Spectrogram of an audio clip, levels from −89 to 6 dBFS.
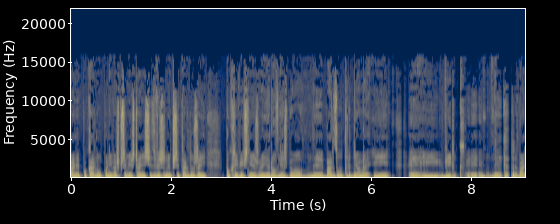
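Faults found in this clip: Repeated packet loss (robotic sound), 6.31 to 8.89 s: choppy, robotic audio with pieces missing. There are 25 gaps, the longest 120 ms, and about 39% of the stretch is concealed. Probable component: jitter buffer and packet loss concealment. Lost or late packets are patched by extending the last sound, and another hole follows soon after. Spectrogram shows smeared, repeated frame-like blocks and abrupt edges. The waveform shows recurring looped segments and dropouts.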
